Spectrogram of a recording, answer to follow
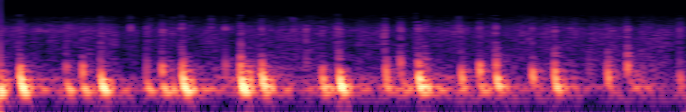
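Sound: horse hooves galloping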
